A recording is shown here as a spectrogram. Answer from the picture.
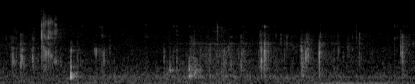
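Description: A person chewing a mouthful of sushi roll with the mouth closed: small mouth clicks and smacks at an uneven pace, the sharpest about half a second in.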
